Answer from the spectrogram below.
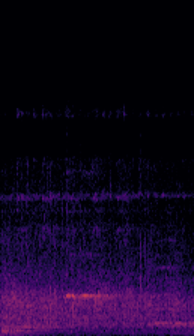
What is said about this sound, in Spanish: No estoy oyendo el aplauso.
